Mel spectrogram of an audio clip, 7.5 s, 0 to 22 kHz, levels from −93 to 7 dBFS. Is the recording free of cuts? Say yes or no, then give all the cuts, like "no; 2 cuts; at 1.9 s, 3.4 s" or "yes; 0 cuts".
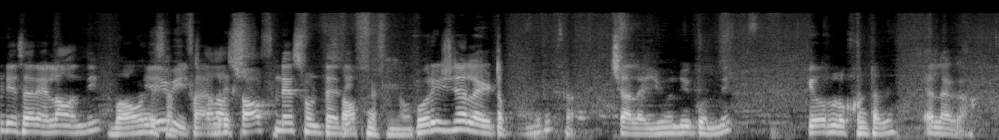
no; 1 cut; at 4.0 s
